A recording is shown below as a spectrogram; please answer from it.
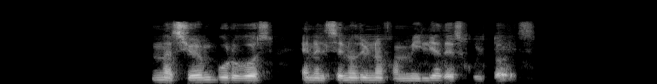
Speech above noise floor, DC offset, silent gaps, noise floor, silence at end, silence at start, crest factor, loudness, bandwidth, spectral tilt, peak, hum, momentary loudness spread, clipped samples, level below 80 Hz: over 68 dB; under 0.1%; none; under -90 dBFS; 1.25 s; 1.5 s; 20 dB; -22 LUFS; 8 kHz; -2.5 dB/octave; -4 dBFS; none; 12 LU; under 0.1%; -66 dBFS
